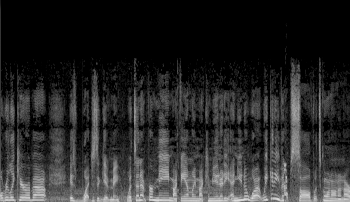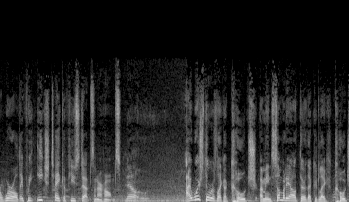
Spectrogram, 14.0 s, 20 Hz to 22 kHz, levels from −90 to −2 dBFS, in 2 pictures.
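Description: At 3.52 s and again at 5.66 s the sound skips forward and breaks into a brief chirp, noise burst or short hole lasting about 60 to 70 ms, roughly two or three 26.1 ms frames. The likely cause is a broken MP3 bit reservoir: after missing frames, the following frames draw their borrowed data from the wrong bytes.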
